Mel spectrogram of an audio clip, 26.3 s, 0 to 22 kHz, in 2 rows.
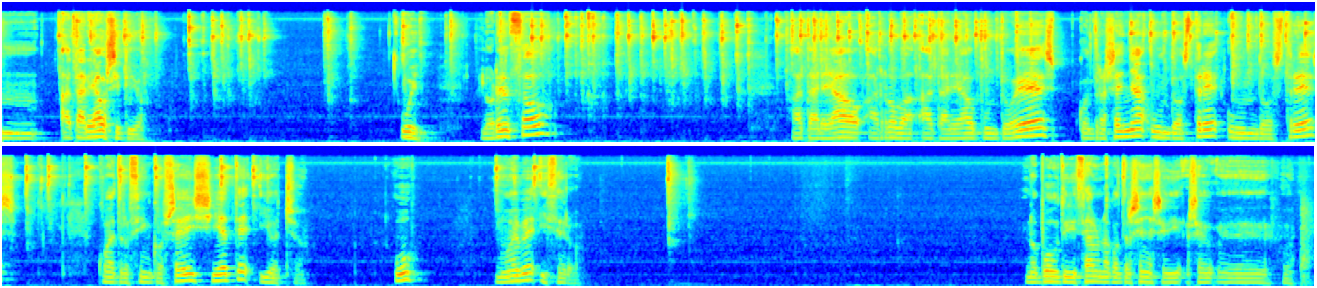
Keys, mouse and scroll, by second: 0.4-2.9 typing, 3.2 Return, 4.0 Tab, 4.7-9.8 typing, 11.3-17.0 typing, 18.0-18.4 typing, 19.8 typing, 23.3 click.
